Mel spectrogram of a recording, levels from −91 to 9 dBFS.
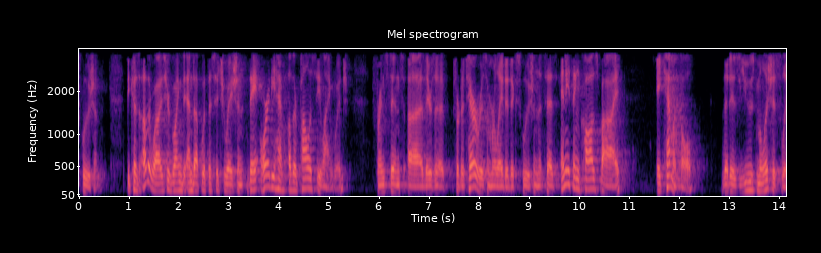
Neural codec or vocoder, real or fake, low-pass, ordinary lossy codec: none; real; 3.6 kHz; MP3, 24 kbps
